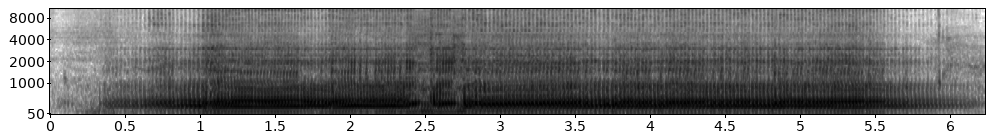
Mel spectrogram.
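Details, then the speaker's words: 2006 Kawasaki KLX110 pit-bike conversion: tried an 88 then an 80 main jet, both worse than the 84. Revs up with a raspy, wavering note and a brief stumble midway. Lean running from too small a main jet. "We started with an 84 main jet, went to an 88, and it started to run a little bit worse. Just for kicks, we dropped it back down to an 80, and that made it worse."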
